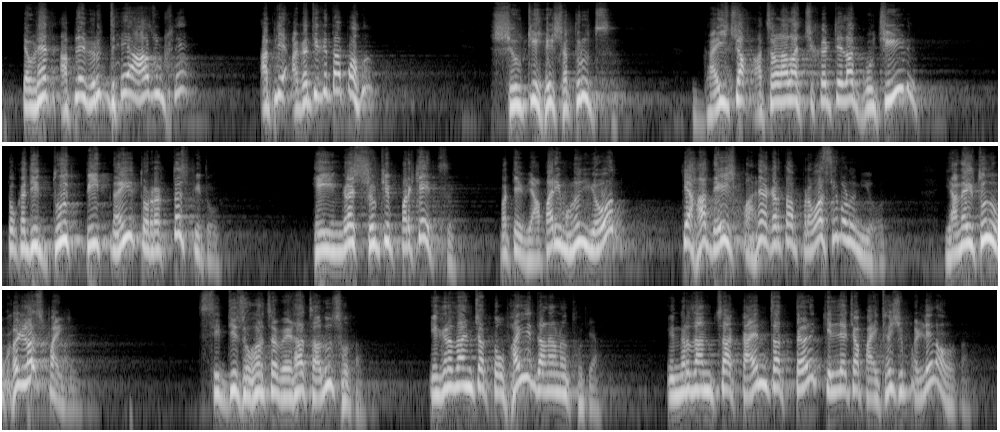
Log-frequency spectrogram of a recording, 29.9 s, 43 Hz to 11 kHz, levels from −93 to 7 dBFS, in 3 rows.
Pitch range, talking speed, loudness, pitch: 170-240 Hz, 125 wpm, -18 LUFS, 210 Hz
